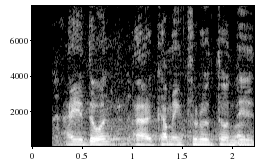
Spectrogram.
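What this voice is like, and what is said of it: Puppet character's comic accented voice. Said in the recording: “the accent is Triumph the Insult Comic Dog ... the puppet”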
